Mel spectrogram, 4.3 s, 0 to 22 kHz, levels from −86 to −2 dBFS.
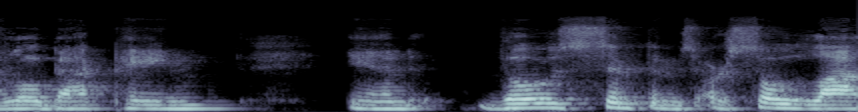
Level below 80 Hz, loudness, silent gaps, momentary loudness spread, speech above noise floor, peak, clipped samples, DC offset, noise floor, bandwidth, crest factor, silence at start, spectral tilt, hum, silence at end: -60 dBFS; -26 LUFS; none; 11 LU; 34 dB; -8 dBFS; under 0.1%; under 0.1%; -59 dBFS; 11 kHz; 16 dB; 0 s; -6.5 dB/octave; none; 0 s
